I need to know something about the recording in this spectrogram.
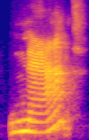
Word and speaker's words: gnat: oh and you see the giant white mat that's g-n-a-t nat and you see gnocchi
